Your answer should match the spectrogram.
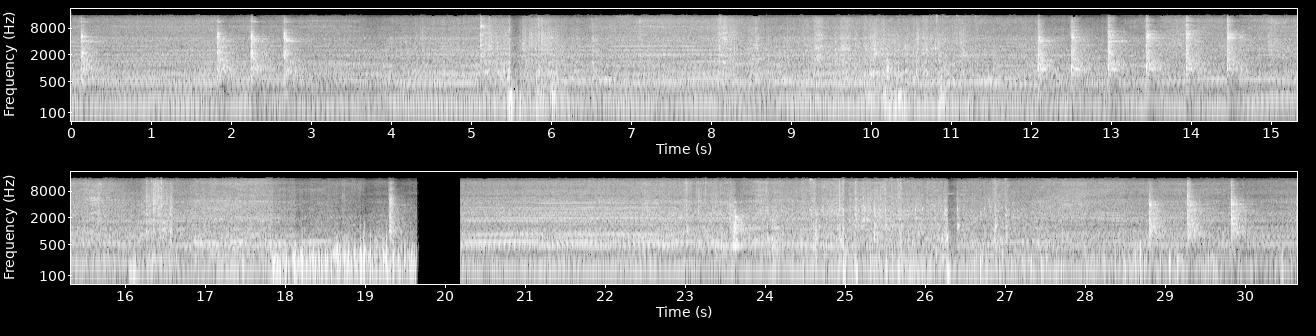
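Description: JCB tracked excavator engine running steadily while its demolition grab breaks and shifts brick and concrete rubble, giving repeated sharp knocks and cracks. A longer, denser clatter of falling rubble comes about two-thirds of the way through, followed by a brief cut in the sound.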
